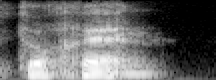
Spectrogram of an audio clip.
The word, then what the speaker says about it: tochen: And if you can see the nigun on here, tochen is the stress on the last syllable. It's tochen, which is a verb.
